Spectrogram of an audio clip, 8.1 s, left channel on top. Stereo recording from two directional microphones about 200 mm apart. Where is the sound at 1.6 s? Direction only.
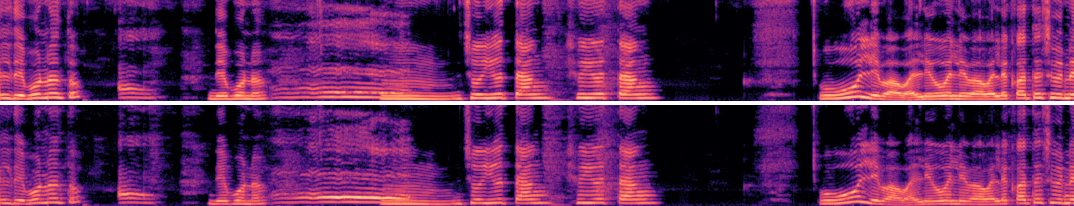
25° left (ahead or behind).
